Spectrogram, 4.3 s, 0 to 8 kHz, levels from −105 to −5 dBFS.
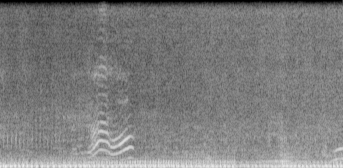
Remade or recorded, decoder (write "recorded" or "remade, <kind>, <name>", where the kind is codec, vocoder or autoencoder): remade, autoencoder, DAC-VAE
